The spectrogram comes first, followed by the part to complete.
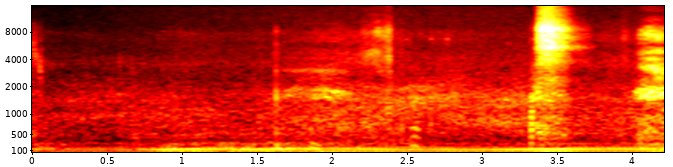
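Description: Steady low engine hum of a motor vehicle running, with a short hiss about three and a half seconds in.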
